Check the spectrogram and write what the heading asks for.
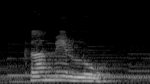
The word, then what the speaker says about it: camelô: E nós chamamos essas várias lojas de camelô. Camelô. Olha o som forte que dá no final. Camelô. Por causa do acento circunflexo, por causa do chapeuzinho.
